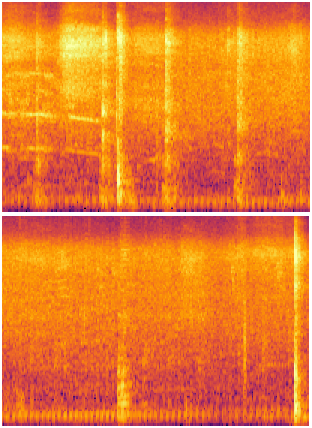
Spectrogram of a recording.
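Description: A small engine running steadily with a low hum, with a few sharp knocks of hammering on wood scattered through it.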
